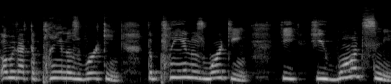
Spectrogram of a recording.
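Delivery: frantic, freaking-out voice. Retelling a moment a plan with a boy seemed to work: retelling own freaking out. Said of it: "I'm freaking out 'cause I'm like".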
